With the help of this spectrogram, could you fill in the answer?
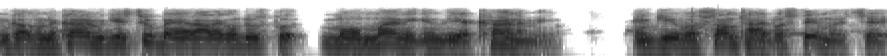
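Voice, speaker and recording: A man speaks very fast in a fairly high pitch. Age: 40s. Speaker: live-stream talk show host. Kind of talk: heated call-in debate. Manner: forceful, interrupting.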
